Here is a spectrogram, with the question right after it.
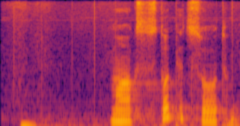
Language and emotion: Russian, sad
